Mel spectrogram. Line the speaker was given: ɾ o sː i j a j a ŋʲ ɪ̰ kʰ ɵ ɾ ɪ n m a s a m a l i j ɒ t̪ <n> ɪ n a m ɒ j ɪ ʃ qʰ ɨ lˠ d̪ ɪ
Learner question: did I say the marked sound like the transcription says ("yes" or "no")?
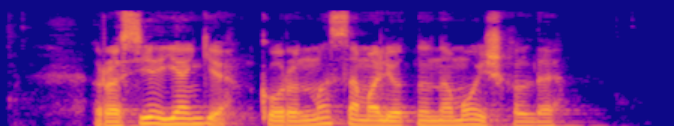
yes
